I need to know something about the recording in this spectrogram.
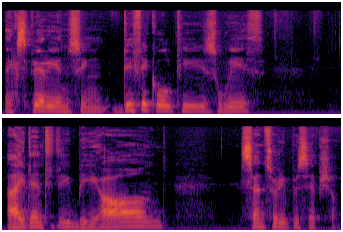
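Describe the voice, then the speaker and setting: A man channeling a guide entity, teaching in a measured, formal way with long pauses and thoughtful hums. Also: a little high, mellow. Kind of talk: slow deliberate channeled teaching.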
